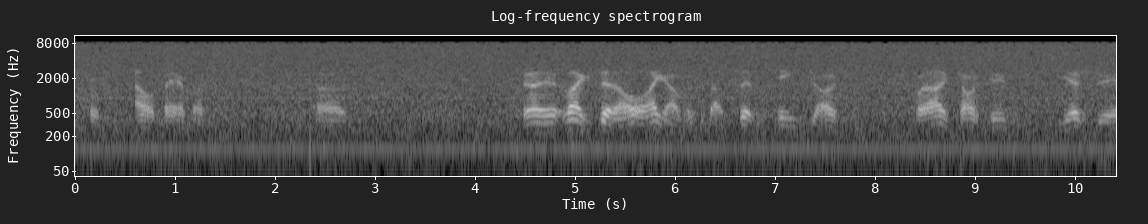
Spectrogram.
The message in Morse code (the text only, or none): none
